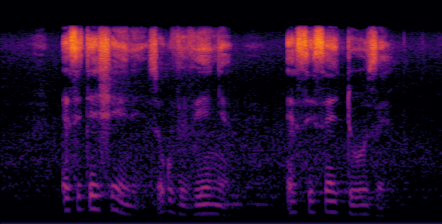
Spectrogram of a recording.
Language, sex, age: Zulu, male, 19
